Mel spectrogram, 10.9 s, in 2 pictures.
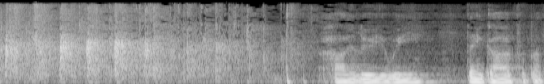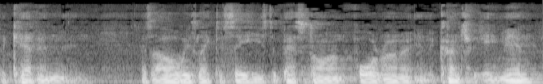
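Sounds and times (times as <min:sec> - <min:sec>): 
audience clapping hands in praise: 0:00.0 - 0:03.0
speech: 0:03.4 - 0:10.8.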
